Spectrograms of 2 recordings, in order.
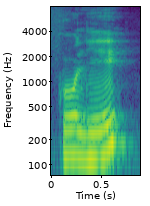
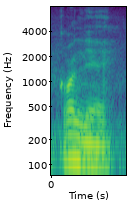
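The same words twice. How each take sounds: First: Colher with a closed o and a rising end, as the verb. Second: Colher with an open e and a falling end, as the noun. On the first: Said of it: "o verbo aqui colher ... e o substantivo colher". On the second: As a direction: say colher with the open e and let it fall. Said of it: "e o substantivo colher". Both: Shown as a demonstration.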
